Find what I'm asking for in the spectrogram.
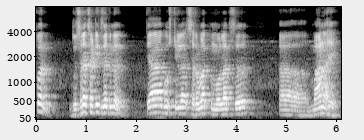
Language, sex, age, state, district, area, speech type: Marathi, male, 45-60, Maharashtra, Buldhana, rural, spontaneous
